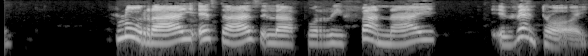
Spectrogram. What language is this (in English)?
Esperanto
